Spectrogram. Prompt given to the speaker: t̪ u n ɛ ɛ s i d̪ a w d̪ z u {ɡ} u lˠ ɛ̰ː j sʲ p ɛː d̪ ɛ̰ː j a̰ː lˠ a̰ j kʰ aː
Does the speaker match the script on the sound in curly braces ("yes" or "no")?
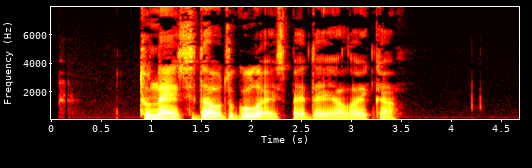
yes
